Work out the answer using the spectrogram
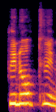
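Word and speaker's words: phenolphthalein: फिनोप्थलीन, हाँ बेटा, P silent है।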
